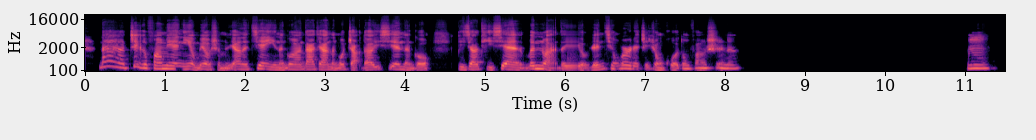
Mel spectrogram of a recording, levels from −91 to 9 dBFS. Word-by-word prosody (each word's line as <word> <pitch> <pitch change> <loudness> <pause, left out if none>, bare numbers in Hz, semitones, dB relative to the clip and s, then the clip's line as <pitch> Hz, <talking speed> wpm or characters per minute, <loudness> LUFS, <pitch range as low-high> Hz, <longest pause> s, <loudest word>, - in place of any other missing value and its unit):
那 335 -6 -2
这 260 - +2
个 260 -2 0
方 220 -4 -1
面 210 -2 +2
你 185 - -3
有 190 - 0
没 - - -3
有 185 -2 0
什 240 - -3
么 250 - -6
样 255 -6 +3
的 175 - -1
建 195 +2 +1
议， 160 - -5
能 - - -4
够 - - -4
让 170 0 -3
大 175 -2 +5
家 170 -2 +4
能 - - -7
够 - - -4
找 175 - +3
到 165 +1 -1
一 165 - -7
些， 175 -2 +3
能 175 - -5
够 - - -4 0.3
比 165 - -8
较 170 +1 +3
体 165 -3 -5
现 195 - +6
温 210 0 +3
暖 195 - 0
的， 80 - -4
也 85 0 -5
有 - - -5
人 155 +5 0
情 215 -2 -3
味 230 - -2
儿 225 - +3
的 190 - -2
这 - - -5
种 - - -5
活 - - -6
动 220 - -5
方 255 +3 -3
式 260 0 +2
呢？ 240 0 -5 2.8
嗯。 240 +1 -2
205 Hz, 260 characters per minute, -25 LUFS, 175-240 Hz, 2.8 s, 现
